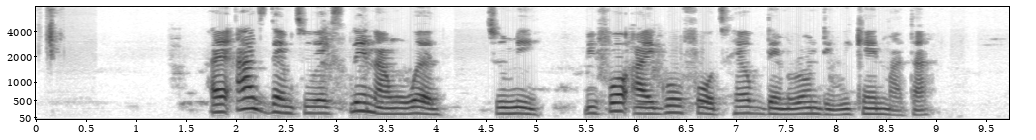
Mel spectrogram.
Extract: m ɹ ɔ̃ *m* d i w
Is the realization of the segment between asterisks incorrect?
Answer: yes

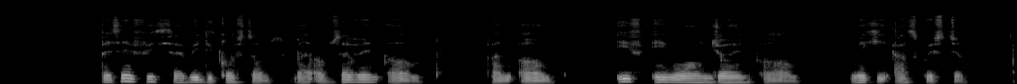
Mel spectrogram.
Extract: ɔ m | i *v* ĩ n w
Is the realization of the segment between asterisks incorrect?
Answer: yes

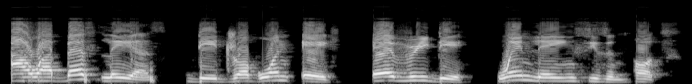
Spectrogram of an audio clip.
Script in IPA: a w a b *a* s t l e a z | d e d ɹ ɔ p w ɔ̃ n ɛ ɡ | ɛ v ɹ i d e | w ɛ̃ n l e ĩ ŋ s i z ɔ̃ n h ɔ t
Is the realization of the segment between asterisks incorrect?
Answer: yes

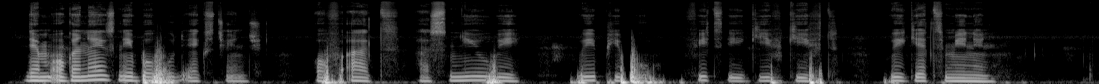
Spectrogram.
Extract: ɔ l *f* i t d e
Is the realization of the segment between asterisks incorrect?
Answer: no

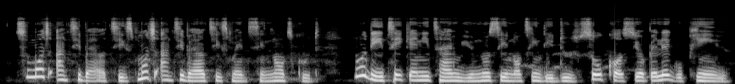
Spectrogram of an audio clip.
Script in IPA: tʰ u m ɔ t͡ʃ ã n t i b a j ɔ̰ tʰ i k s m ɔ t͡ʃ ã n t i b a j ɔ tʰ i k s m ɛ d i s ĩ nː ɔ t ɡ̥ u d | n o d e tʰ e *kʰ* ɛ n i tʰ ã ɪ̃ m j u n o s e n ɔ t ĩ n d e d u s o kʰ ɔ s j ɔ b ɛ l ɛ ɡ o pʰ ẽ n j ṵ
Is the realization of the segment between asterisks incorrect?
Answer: yes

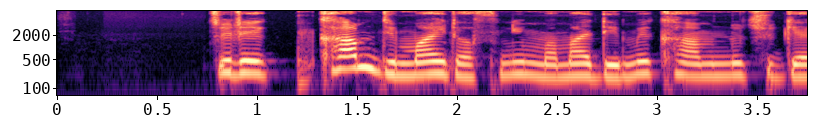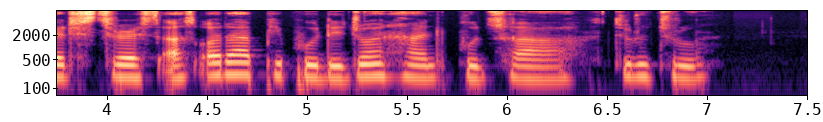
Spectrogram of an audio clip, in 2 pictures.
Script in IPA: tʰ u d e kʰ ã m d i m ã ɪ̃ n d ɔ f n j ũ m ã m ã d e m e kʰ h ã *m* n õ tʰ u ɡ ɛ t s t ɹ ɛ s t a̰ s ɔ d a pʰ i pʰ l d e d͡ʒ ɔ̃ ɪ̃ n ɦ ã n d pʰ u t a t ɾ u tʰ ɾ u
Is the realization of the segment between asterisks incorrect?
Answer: no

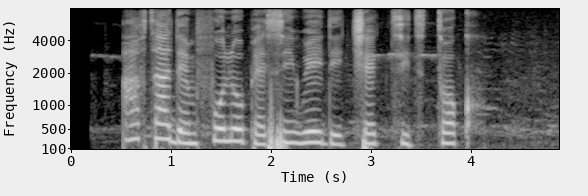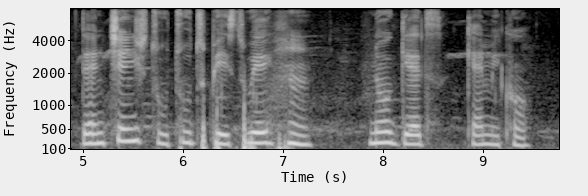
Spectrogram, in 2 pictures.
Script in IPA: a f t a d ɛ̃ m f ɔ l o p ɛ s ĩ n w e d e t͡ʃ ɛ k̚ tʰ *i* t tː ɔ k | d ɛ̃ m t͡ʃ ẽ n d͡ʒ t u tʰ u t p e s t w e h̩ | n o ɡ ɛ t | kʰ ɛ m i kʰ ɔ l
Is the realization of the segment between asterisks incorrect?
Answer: no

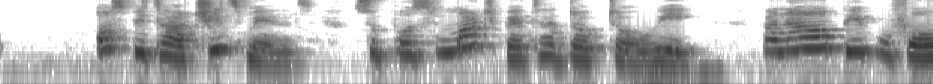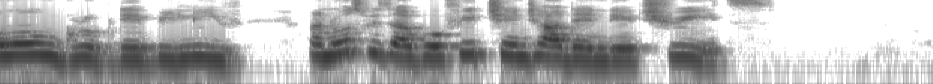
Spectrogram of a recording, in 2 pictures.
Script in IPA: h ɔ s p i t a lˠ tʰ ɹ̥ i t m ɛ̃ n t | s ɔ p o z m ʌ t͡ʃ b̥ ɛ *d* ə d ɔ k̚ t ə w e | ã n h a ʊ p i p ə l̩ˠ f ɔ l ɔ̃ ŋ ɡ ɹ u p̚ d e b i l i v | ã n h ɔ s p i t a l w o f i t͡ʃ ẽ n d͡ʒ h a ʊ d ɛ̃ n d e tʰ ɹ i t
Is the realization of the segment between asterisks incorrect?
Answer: yes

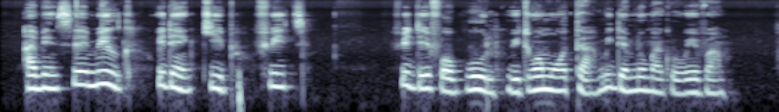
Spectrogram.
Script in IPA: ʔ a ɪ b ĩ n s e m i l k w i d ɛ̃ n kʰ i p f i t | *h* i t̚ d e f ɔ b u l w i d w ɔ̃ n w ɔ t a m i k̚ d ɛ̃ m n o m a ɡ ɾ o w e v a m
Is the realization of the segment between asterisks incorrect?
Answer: yes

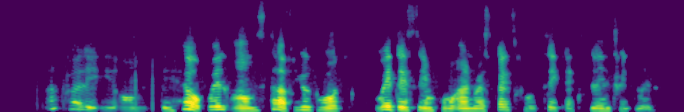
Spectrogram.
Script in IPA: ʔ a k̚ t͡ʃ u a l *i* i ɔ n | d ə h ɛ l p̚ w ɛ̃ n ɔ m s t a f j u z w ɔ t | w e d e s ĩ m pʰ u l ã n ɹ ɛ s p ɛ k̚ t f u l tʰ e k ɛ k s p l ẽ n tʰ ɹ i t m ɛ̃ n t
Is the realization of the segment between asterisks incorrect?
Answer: no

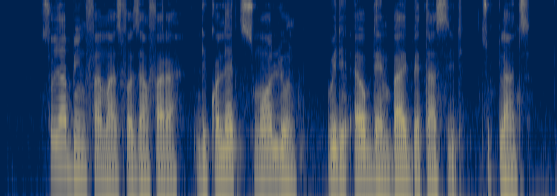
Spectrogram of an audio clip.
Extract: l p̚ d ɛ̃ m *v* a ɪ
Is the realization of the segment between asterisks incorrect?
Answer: yes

